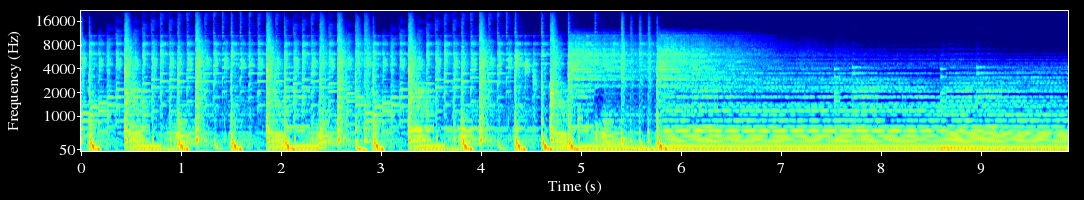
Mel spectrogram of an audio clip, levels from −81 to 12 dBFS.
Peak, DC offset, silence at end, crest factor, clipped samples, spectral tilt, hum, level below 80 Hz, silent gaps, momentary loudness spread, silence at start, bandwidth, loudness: -2 dBFS; 0.4%; 0 s; 16 dB; under 0.1%; -4.5 dB/octave; none; -24 dBFS; none; 4 LU; 0 s; over 20 kHz; -19 LUFS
